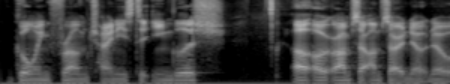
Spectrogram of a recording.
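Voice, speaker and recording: The pace is fairly quick, with vocal fry in the voice. Pitch varies in an ordinary way. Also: man. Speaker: podcast co-host. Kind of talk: casual podcast conversation. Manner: hesitant, many fillers.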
